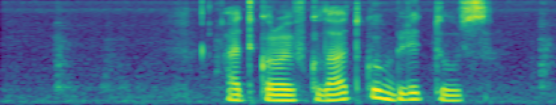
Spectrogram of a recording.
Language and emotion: Russian, neutral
